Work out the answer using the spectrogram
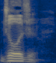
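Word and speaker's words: Jorja: Georgia. – Georgia? Yeah? – Yeah. – It's a weird name. Georgia. That's not a weird name. It's just the way to way it's spelled. It's fucking me up.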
